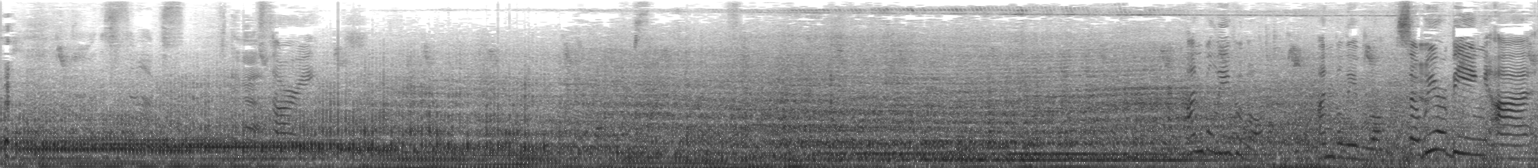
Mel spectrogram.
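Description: A state police helicopter searching for someone flies overhead, its steady, loud rotor rumble and engine drone filling the scene without letup, with faint voices murmuring underneath.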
